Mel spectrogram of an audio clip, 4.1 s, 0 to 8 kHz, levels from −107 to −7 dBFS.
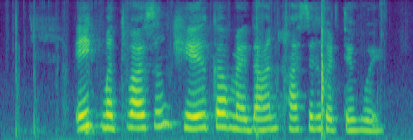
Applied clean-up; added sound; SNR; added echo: none; Writing; 19 dB; none.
